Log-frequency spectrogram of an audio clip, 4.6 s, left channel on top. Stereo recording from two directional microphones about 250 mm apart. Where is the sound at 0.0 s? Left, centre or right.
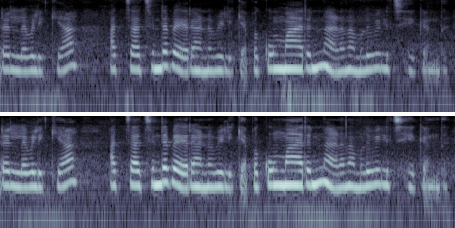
Centre.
